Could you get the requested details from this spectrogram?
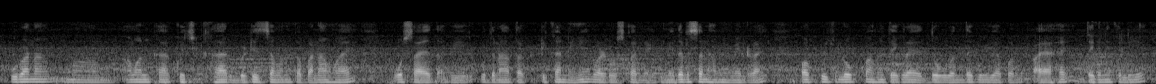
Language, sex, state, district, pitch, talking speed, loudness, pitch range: Hindi, male, Bihar, Saran, 105 Hz, 190 wpm, -26 LUFS, 105-115 Hz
